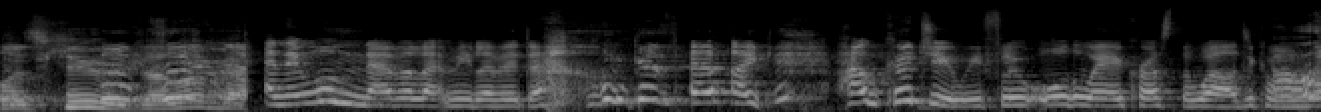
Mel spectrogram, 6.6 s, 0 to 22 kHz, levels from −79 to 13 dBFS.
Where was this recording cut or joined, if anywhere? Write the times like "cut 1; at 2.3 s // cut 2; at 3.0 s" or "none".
cut 1; at 1.2 s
